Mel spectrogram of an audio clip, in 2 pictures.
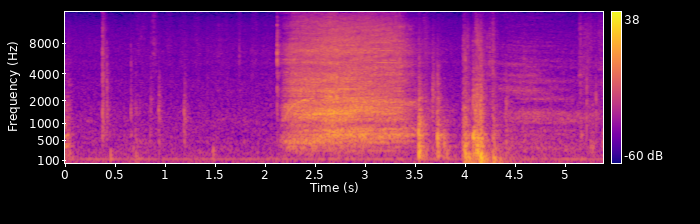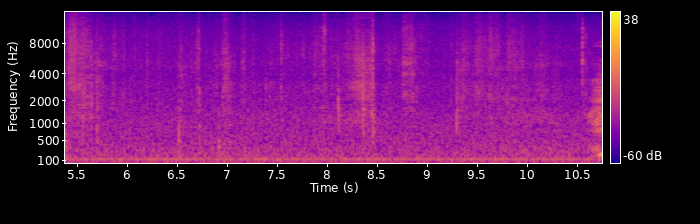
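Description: A hair dryer blows on paper for a traveler's notebook with maps, a steady whooshing roar lasting about two seconds amid light tapping and handling sounds, then quieter rustling.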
